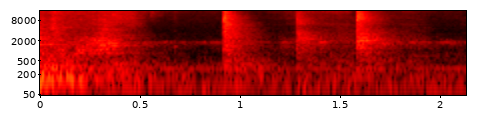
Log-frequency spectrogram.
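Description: A few soft clicks and knocks from a small paint roller and its handle working against the metal file cabinet's open drawer.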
